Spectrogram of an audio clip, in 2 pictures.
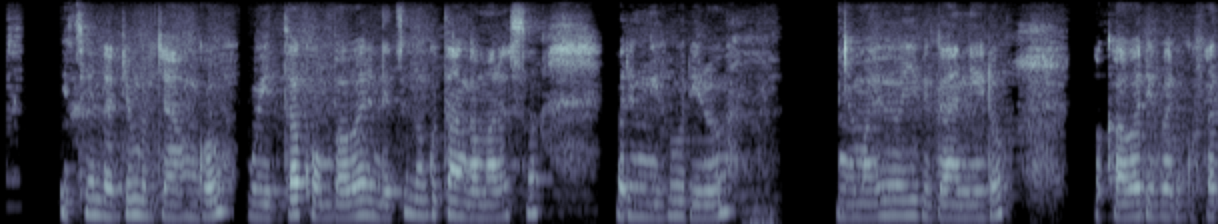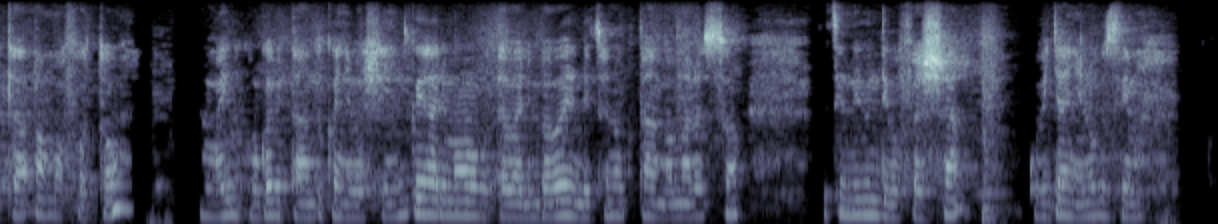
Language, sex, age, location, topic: Kinyarwanda, female, 18-24, Nyagatare, health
